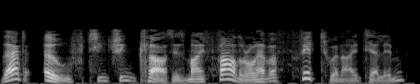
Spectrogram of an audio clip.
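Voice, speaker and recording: A man's voice: fairly high pitch, big pitch swings, unhurried, no echo, voice pushed up. A man voicing a cold, snobbish schoolboy with a drawling, sarcastic, sneering delivery. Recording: dull dry lo-fi recording.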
